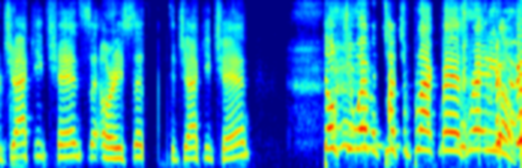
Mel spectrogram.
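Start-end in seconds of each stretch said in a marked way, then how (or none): 3.2-5.2 high, loud laughing movie quote; Chris Tucker. Retold or imitated. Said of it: "remember the scene from Rush Hour".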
